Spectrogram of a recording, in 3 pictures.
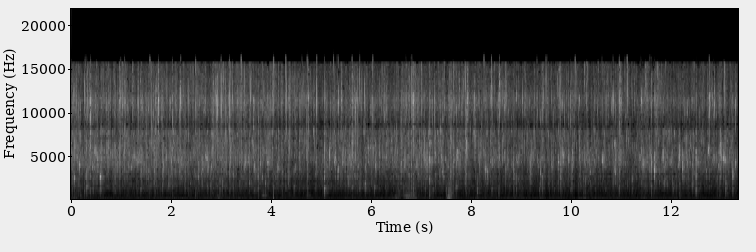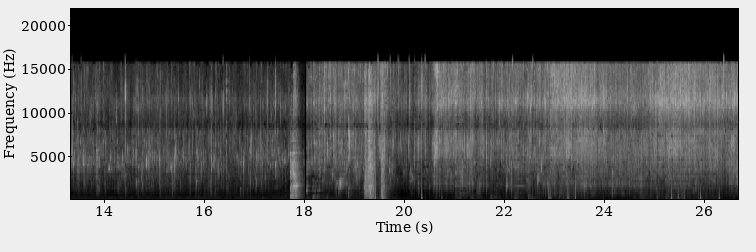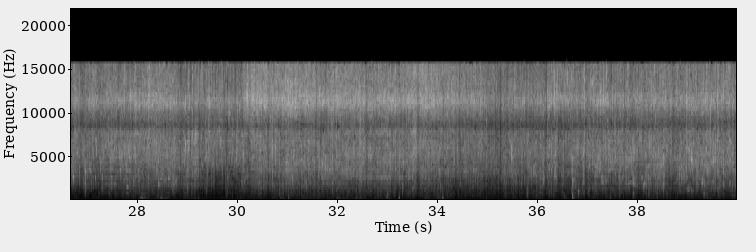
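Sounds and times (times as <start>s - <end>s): fish frying in oil: 0.0s - 39.9s.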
